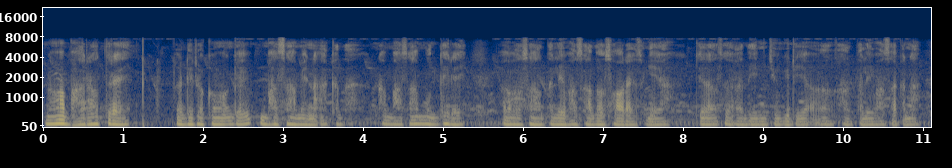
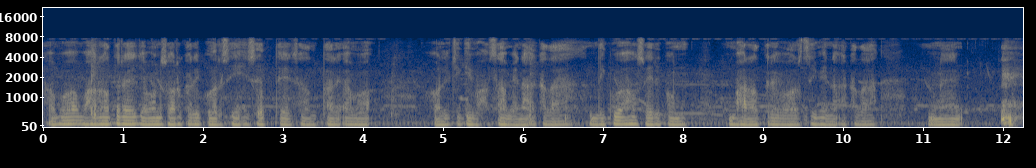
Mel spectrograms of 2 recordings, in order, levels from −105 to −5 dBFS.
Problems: continuous background conversations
